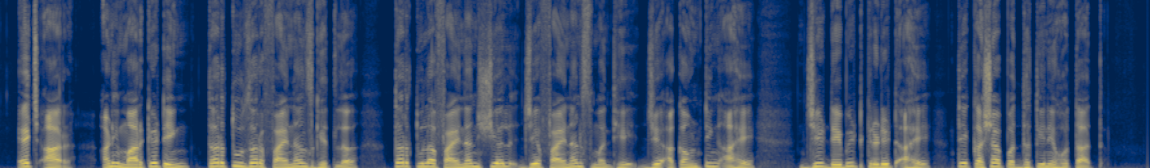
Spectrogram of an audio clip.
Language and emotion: Marathi, neutral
